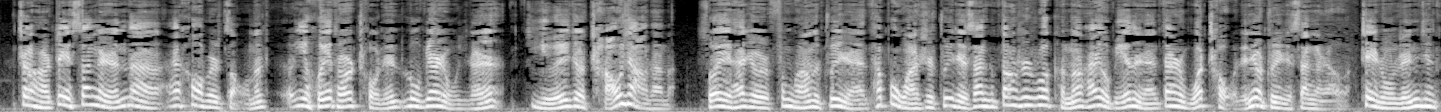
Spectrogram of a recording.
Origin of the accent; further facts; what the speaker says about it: Xihongmen, Beijing, China; 我是呢土生土长的西红门的本地人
